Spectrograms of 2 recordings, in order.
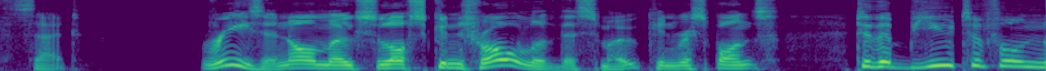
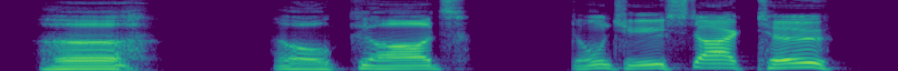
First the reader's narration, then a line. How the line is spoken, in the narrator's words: the man growled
